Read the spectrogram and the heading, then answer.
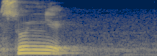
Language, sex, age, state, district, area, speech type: Hindi, male, 18-30, Rajasthan, Nagaur, rural, read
